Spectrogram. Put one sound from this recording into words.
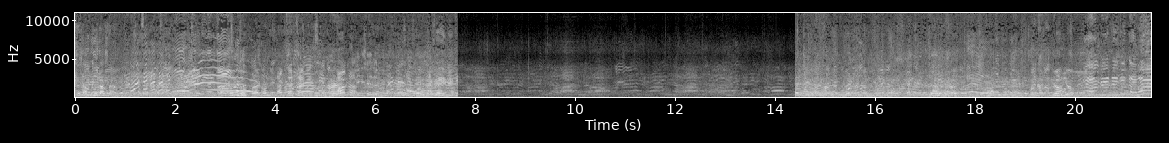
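A dense crowd of men and women talks and shouts close by.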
